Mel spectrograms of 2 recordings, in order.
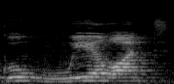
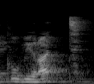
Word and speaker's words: كُوِّرَتْ: إِذَا الشَّمْسُ كُوِّرَتْ كُوِّرَتْ كُوِّرَتْ. Now we talked about the click sound at the end. You want to try not to say kubirat. Try not to get the T sound.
